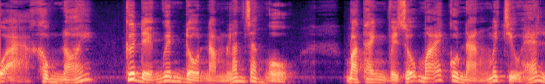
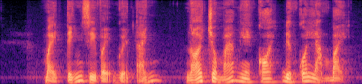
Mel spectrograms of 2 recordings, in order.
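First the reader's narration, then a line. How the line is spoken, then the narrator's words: Soft question. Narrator (Vietnamese): bà hỏi khẽ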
